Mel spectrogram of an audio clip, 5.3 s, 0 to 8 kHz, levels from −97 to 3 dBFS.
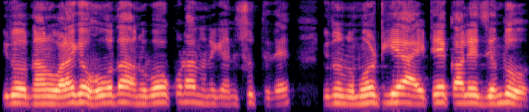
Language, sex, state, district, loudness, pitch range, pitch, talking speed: Kannada, male, Karnataka, Bijapur, -14 LUFS, 155-175 Hz, 165 Hz, 145 wpm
